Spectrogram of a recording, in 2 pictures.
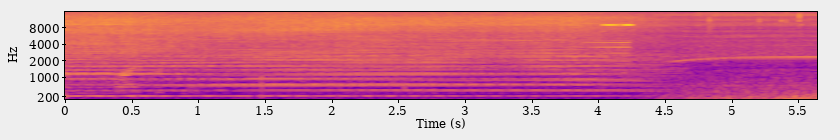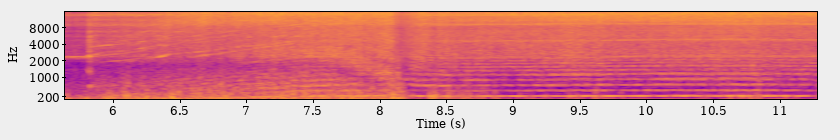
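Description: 3DR Iris quadcopter's electric motors and propellers humming steadily in a hover. About four seconds in, the sound switches to the drone's onboard camera close to the ground: propeller downwash buffets the microphone with a low rumble while the motor pitch rises and falls, then settles back into a steady hum.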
